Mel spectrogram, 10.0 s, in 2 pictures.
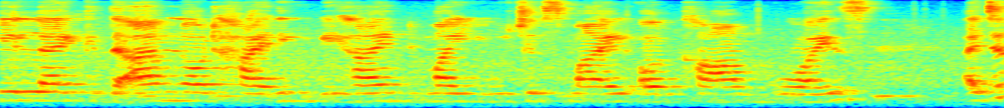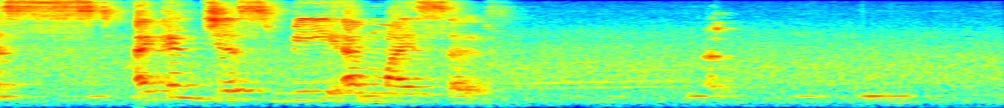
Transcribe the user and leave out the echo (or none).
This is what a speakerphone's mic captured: none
